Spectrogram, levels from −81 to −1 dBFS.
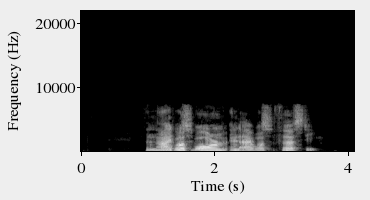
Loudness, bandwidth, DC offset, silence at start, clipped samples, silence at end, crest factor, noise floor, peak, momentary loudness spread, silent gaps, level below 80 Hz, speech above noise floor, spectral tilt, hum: -20 LUFS; 7.6 kHz; under 0.1%; 1 s; under 0.1%; 0.6 s; 20 dB; -77 dBFS; -2 dBFS; 15 LU; none; -60 dBFS; 58 dB; -4.5 dB/octave; none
